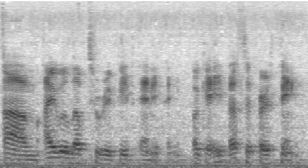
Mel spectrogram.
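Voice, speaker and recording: Male wellness coach with a Chilean accent, English not his first language, bright clear timbre, a slight hiss under the voice. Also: fairly low pitch, steady tone, a little fast. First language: Spanish. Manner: hesitant, says "okay?" often. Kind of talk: casual livestream interview.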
